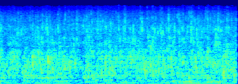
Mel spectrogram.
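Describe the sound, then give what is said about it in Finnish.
A steady rush of water fills a bathtub, a continuous splashing hiss that holds even for the whole moment as bath salt is poured in. No one speaks. “Joten kaadoin kylpysuolan ammeeseen. Sekoitin vettä ja tuota pikaa amme oli täynnä monen kirjavissa väreissä kimmeltäviä vaahtokuplia.”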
